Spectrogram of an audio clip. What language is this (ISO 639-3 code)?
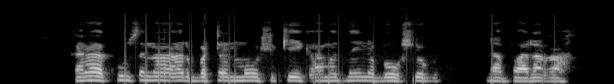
brh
